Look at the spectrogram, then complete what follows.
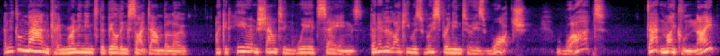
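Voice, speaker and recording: A man's voice: medium pitch, big pitch swings, normal speed. A man performing a surreal first-person radio play monologue in a theatrical way, with colloquial asides and sudden exclamations. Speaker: storyteller narrating in first person.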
